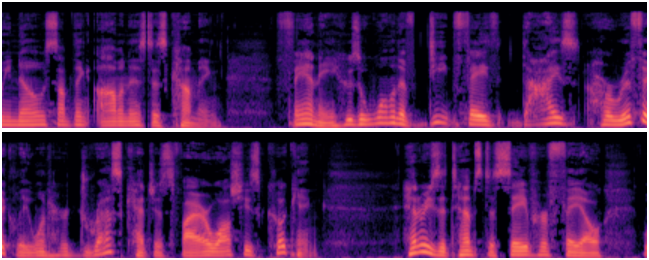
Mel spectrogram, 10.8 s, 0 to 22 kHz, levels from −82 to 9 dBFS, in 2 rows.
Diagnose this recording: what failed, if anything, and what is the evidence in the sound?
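Codec stage: a corrupt frame decoded at 1.19 to 1.26 s, a chirp or burst of noise across a couple of frames, peaking around -10 dBFS, where damaged bits misplaced energy in frequency.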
